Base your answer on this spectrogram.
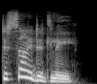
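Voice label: "decidedly", English, British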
